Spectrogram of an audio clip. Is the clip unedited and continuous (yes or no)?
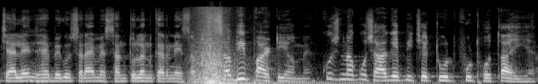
no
